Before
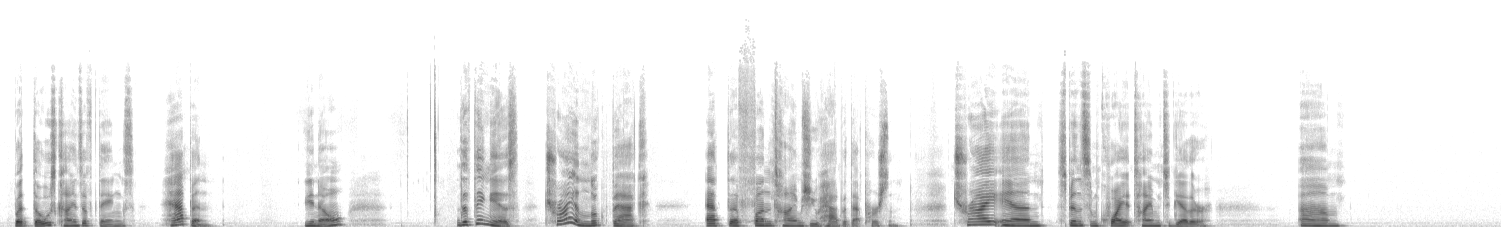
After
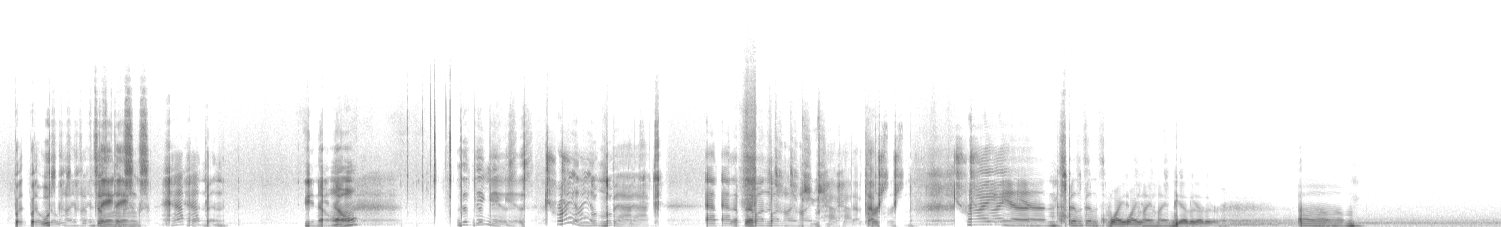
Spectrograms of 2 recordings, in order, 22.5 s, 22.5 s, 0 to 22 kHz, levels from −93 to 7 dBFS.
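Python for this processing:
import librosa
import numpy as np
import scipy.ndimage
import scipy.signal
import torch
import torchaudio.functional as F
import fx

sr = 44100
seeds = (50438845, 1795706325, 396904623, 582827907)

y = fx.dynamic_eq(x, sr, hz=4200.0, q=1.4, threshold_db=-52.0, ratio=4.0, max_db=7)
y = fx.filter_sweep_bandpass(y, sr, from_hz=4800.0, to_hz=500.0, start_s=14.79, end_s=16.56, q=1.8)
y = y + 10.0 ** (-4.0 / 20.0) * np.pad(y, (int(230 * sr / 1000.0), 0))[:len(y)]
y = fx.gate_flip(y, sr, shuts_db=-35.0, range_db=-26)
y = y * 10.0 ** (16.5 / 20.0)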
